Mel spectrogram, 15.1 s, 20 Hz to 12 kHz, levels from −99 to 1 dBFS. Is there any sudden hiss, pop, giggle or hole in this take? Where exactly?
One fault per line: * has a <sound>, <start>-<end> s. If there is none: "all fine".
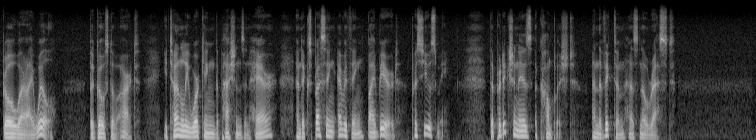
all fine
